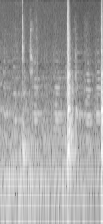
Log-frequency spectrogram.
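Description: A plastic model horse's hooves knocking against a toy house's plastic door as it tries to break the door open. One sharp knock comes a little over a second in and another at the very end, over faint background music.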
